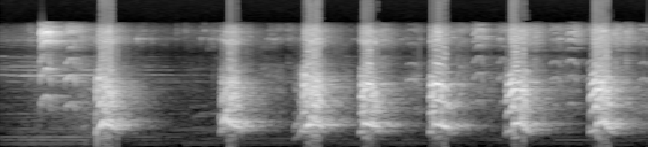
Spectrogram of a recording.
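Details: LadyBug the Irish Setter, wanting her toy, gives a high whine followed by a pause, then six quick harsh barks at an uneven pace.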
